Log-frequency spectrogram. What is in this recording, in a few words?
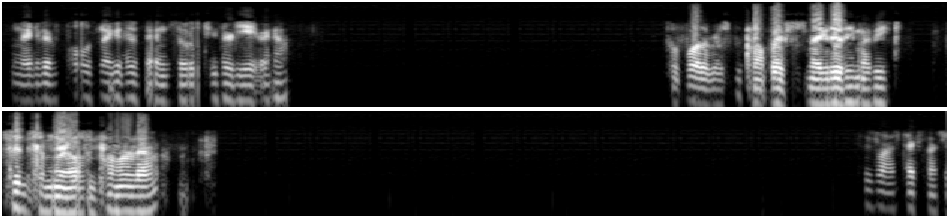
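Mesa police department, scanner audio trunk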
